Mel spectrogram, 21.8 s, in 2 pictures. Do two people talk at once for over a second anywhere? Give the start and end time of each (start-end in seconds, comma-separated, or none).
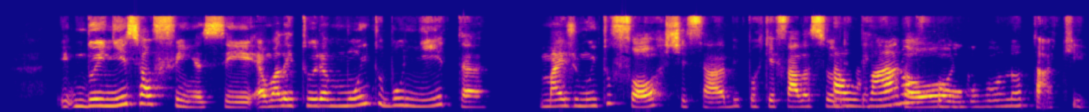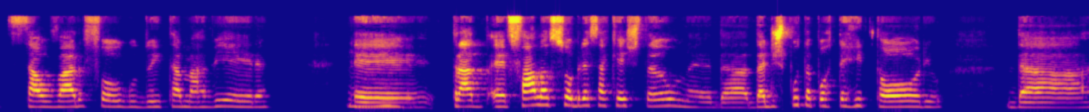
8.3-9.7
